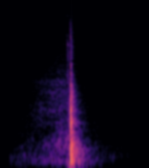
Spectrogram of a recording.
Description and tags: close-wooden-box
Closing a wooden box. Nothing more, nothing less
lid, close, door, wood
